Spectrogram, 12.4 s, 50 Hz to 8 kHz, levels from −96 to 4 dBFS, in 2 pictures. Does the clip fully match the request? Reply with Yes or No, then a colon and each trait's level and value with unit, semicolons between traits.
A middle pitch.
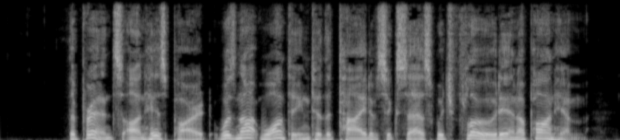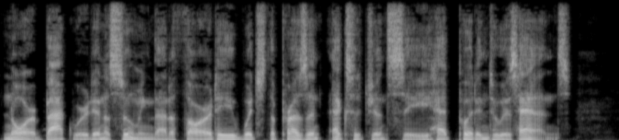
No: low, 105 Hz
